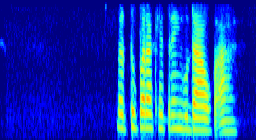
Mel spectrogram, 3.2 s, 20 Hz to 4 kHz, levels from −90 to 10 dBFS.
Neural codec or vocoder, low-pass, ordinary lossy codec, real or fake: none; 3.6 kHz; none; real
